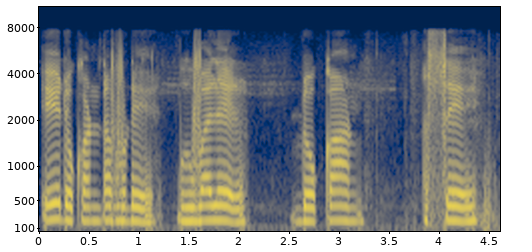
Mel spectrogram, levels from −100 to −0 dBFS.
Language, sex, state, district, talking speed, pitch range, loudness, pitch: Bengali, female, Assam, Kamrup Metropolitan, 80 wpm, 195-215 Hz, -14 LUFS, 205 Hz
